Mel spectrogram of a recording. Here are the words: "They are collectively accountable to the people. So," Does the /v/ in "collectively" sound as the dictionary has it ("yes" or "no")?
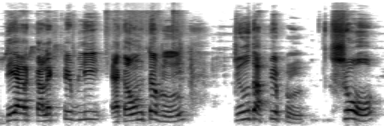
no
